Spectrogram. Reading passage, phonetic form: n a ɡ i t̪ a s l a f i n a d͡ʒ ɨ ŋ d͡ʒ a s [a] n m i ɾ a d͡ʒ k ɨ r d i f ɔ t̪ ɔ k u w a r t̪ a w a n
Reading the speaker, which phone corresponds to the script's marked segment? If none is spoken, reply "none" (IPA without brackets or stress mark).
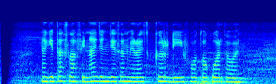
a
